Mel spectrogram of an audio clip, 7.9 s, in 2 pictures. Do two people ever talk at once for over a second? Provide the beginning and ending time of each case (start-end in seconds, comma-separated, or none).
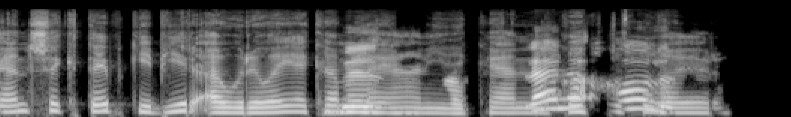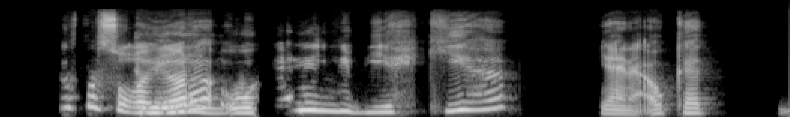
1.6-3.4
